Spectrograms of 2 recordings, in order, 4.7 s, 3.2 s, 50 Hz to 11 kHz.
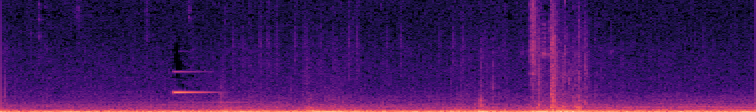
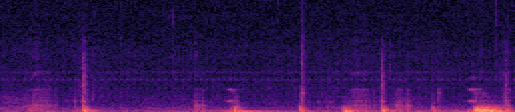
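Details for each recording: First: Kia EV3 GT Line S electric car after one year, driving over speed bumps after spraying silicone lubricant on the tailgate lock mechanism; low road rumble, a dull thump, no rear rattle as before, boot rattle fixed. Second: Kia EV3 GT Line S after one year, in i-Pedal stop mode, lightly touching accelerator; irregular sharp creaks and clicks, about eight in three seconds, coinciding with brake lights switching; owner suspects brake servo mechanism, not confirmed.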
